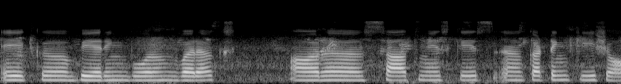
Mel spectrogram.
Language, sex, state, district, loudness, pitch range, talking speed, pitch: Hindi, female, Punjab, Kapurthala, -17 LUFS, 195-200 Hz, 105 wpm, 195 Hz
